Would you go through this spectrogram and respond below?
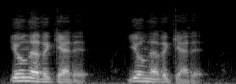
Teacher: There's a link between the T and the I there, and for me, I pronounce this as like a D sound.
